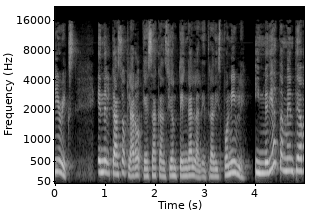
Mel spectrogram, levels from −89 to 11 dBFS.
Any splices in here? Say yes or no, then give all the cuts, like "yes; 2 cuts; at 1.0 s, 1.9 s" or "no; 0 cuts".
yes; 1 cut; at 1.7 s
